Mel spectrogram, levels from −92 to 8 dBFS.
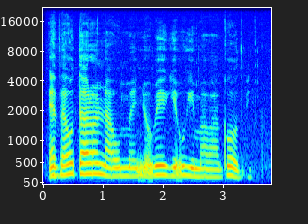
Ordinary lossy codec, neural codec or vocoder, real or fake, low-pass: none; vocoder, 44.1 kHz, 128 mel bands every 256 samples, BigVGAN v2; fake; none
